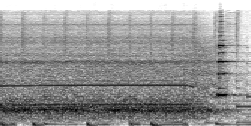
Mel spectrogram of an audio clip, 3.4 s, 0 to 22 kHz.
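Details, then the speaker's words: Ventway Sparrow ALS portable transport ventilator running its patient circuit self-test, started with the V logo, patient side unblocked and external O2 disconnected: steady motor whine with faint rhythmic low pulses, ending in a short electronic beep. "press the v logo to start the patient circuit test make sure that there is nothing blocking the patient side of the circuit and the external O2 source is not connected to the inlet Port of the ventilator"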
